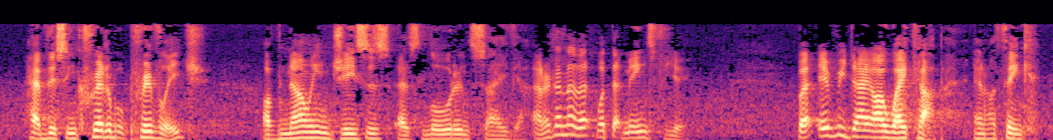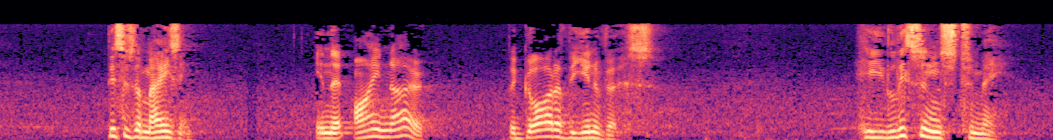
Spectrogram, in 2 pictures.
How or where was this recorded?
large echoing room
